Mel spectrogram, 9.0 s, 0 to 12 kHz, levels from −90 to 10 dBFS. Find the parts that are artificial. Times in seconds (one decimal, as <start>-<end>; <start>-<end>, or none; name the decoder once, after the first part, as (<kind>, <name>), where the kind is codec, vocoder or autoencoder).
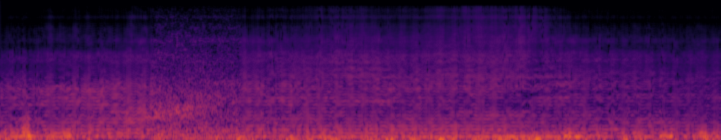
0.0-1.9 (vocoder, BigVGAN v2); 3.0-9.0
